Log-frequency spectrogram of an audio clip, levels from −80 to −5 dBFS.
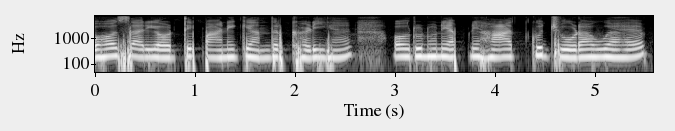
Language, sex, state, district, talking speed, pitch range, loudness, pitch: Hindi, female, Jharkhand, Sahebganj, 170 wpm, 190-210 Hz, -14 LUFS, 195 Hz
